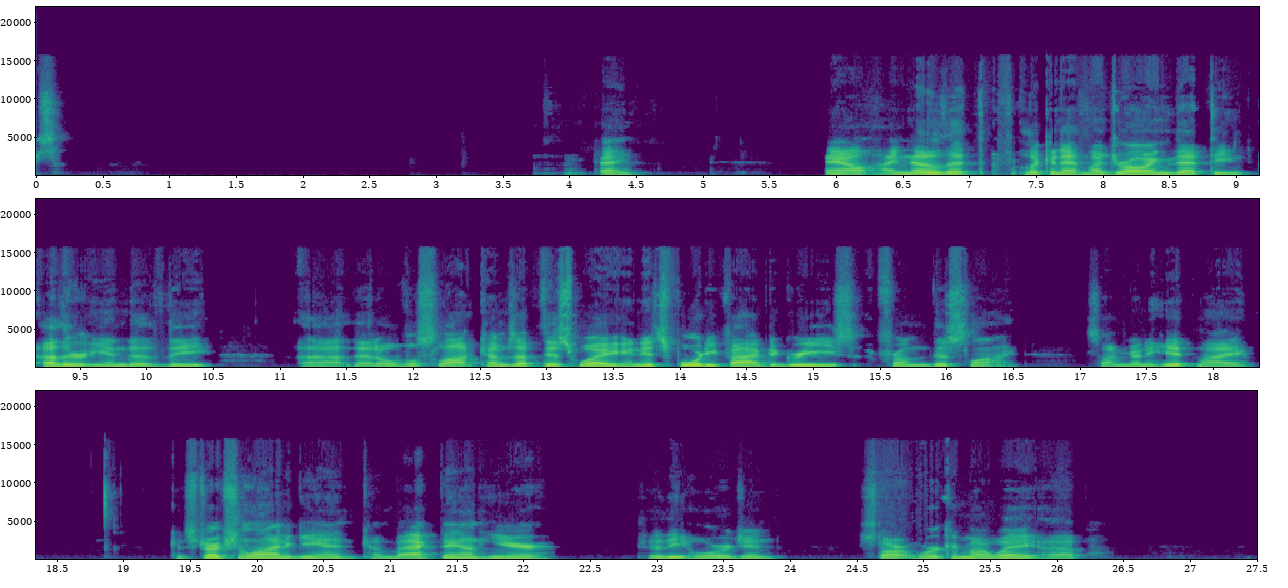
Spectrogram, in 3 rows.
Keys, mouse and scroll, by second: 4.9-7.0 scroll up 14, 19.3 click, 20.8-22.0 scroll up 9, 23.4-27.5 drag, 25.6 z.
